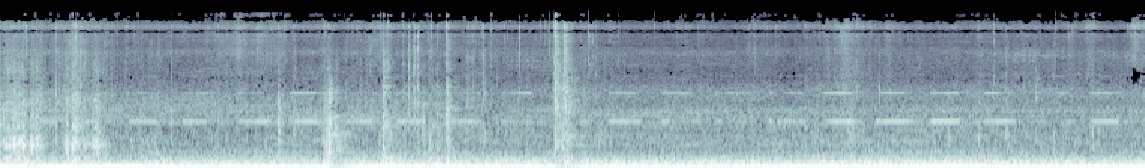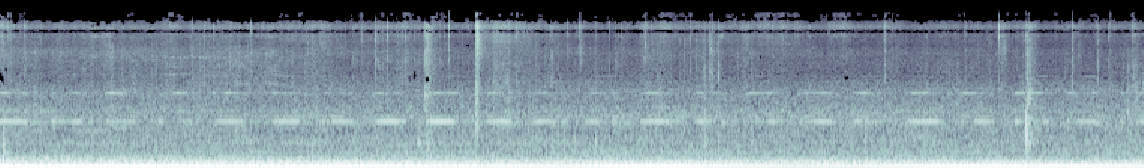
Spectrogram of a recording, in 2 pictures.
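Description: Wheel loader's diesel engine running steadily under load while its reversing alarm beeps over and over, as it drags a car backwards out through brush. Scattered sharp cracks and snaps, most of them in the first eight seconds.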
